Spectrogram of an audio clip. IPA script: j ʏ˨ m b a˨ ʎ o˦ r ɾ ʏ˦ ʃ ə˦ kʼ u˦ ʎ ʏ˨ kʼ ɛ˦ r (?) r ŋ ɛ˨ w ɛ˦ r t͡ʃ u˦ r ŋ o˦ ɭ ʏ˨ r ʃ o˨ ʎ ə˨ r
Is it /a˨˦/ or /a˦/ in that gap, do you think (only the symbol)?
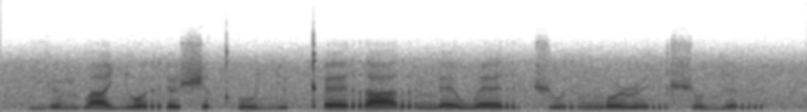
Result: a˨˦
